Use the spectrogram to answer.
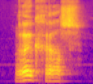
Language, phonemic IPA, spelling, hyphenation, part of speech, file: Dutch, /ˈrøːk.xrɑs/, reukgras, reuk‧gras, noun, Nl-reukgras.ogg
- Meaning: 1. any of the grasses of the genus Anthoxanthum 2. sweet vernal grass (Anthoxanthum odoratum)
